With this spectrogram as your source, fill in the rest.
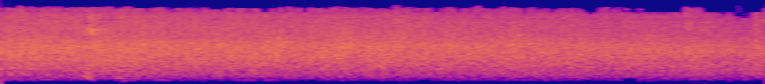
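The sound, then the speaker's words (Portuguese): A loud, sustained round of applause from a crowd, dense clapping filling the space steadily without pause for the full few seconds. “Pode dar uma salva de palmas bem forte.”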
